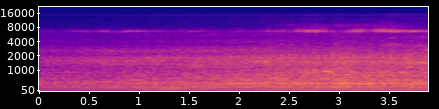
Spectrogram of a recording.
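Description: Swaraj 744 FE tractor pulling a plough through a field in low third gear at 1600 rpm, a steady heavy diesel drone that builds slightly louder over a few seconds, with no talk.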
